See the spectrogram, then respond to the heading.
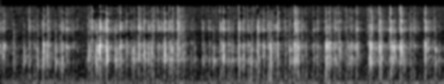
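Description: A hand-sized rainbow plastic fidget slug with hollow jointed segments is held up by the fingertips and wiggled and shaken. Its segments give off a rapid, irregular run of short, dry, bright clicks and rattles, with almost no low end and no ring after each click.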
